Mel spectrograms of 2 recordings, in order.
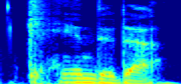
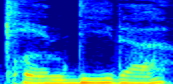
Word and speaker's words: Candida: It's Candida, by the way, not Candida, which is sort of a George Bernard Shaw play, nor is it pronounced Canada, which is the country up north.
